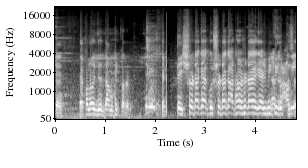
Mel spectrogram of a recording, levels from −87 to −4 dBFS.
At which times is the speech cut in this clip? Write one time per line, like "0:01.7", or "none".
0:02.2

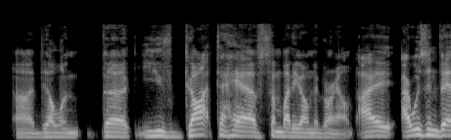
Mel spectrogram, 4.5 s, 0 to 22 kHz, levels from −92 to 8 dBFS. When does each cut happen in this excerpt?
none

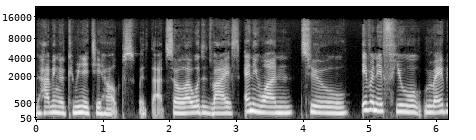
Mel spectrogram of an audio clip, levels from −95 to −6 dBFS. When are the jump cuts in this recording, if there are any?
0:03.0
0:03.9
0:04.7

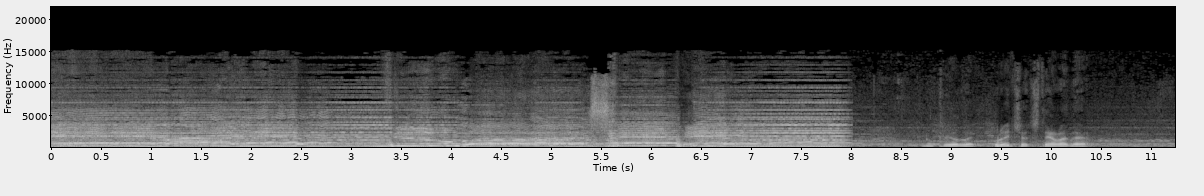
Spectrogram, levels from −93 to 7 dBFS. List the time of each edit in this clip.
0:07.9

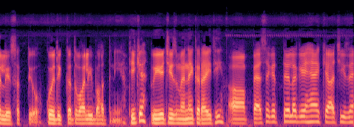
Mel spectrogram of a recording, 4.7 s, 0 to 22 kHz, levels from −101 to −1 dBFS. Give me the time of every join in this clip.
none

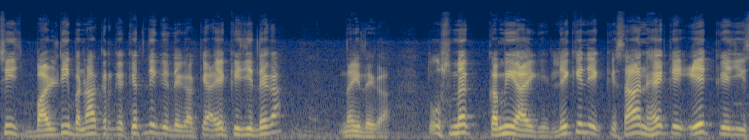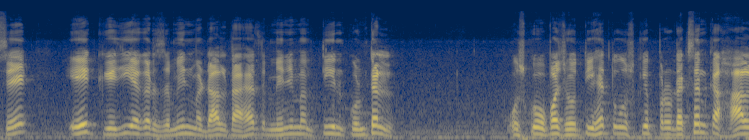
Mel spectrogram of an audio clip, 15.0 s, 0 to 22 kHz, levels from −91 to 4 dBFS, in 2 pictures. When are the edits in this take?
none

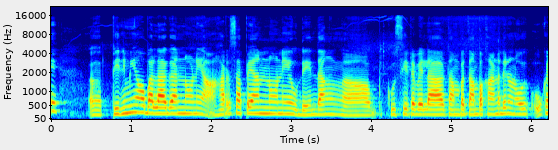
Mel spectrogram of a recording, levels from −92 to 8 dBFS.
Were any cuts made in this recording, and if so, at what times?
none

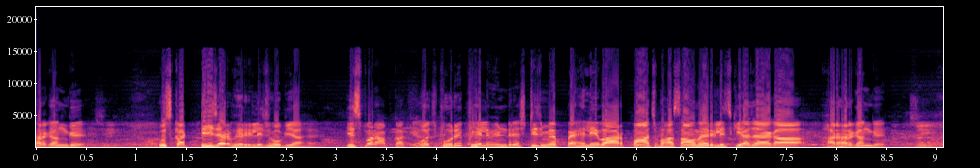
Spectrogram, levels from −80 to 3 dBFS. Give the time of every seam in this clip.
0:03.8

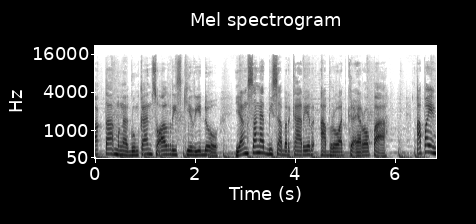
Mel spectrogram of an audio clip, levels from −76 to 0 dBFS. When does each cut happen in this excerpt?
none

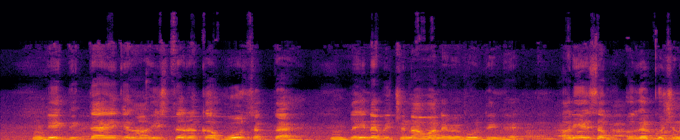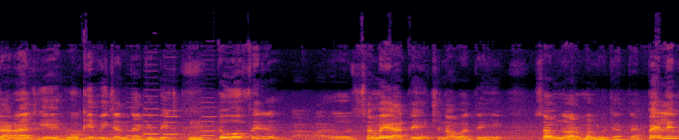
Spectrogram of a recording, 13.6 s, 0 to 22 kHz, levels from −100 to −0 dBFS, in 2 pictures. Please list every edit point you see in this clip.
none

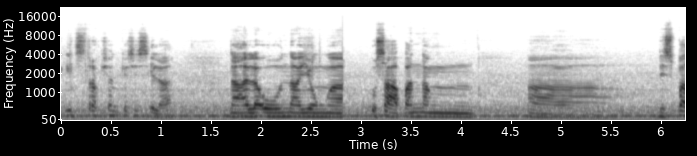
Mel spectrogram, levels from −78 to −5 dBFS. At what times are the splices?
0:02.8

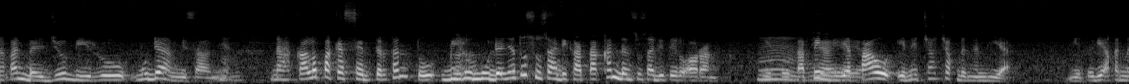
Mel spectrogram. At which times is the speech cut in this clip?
none

